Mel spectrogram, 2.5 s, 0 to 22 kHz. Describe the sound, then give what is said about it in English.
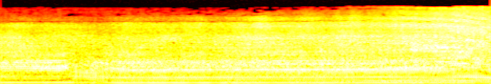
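A loud Ducati Hypermotard 821 motorcycle engine revving high, its buzzing tone dipping briefly near the start before climbing back and holding a strong, steady drone, with no voices. “No, is the Hyper Motard 821.”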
